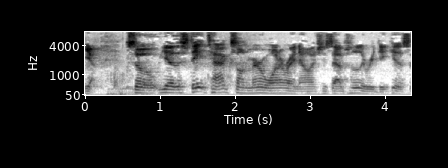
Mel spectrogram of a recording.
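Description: Amid noticeable background noise, a man's fairly quick speech shows ordinary pitch variation. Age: 40s. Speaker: drone industry marketing representative. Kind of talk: casual interview chat. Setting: remote call.

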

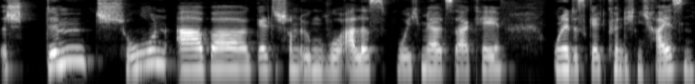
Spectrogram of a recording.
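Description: Against a silent background in a very clean recording, a woman speaks in a plain, everyday voice. Her pitch is medium and her pace fairly slow. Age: 20s. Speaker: network marketer, former care worker. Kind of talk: casual podcast interview.

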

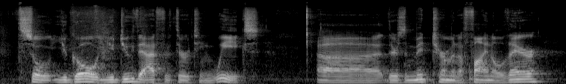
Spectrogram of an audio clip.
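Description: An unremarkable speaking voice: a man with a Canadian accent, fairly low pitch, fairly even intonation, and a moderate pace. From Canada, Mississauga (Ontario). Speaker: former talk radio host, police officer. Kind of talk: interview conversation. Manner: conversational, with frequent fillers and repetitions.

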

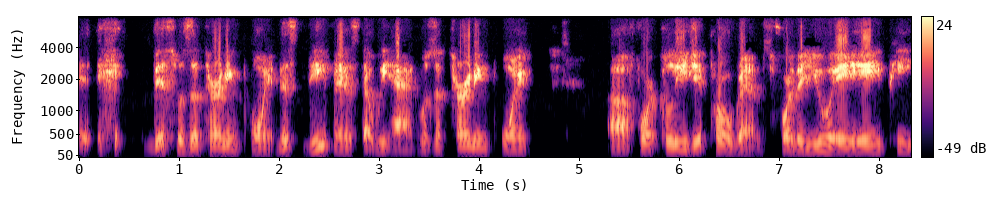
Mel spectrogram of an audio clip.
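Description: At a fairly slow pace, the pitch varies in an ordinary way. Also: man. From Philippines, raised in California. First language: Tagalog. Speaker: former basketball player, podcast guest. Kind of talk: casual interview chat.

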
